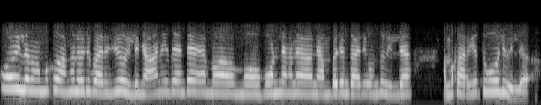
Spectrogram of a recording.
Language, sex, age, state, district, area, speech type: Malayalam, female, 45-60, Kerala, Kottayam, rural, conversation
